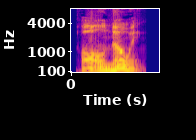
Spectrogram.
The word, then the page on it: all-knowing: British English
